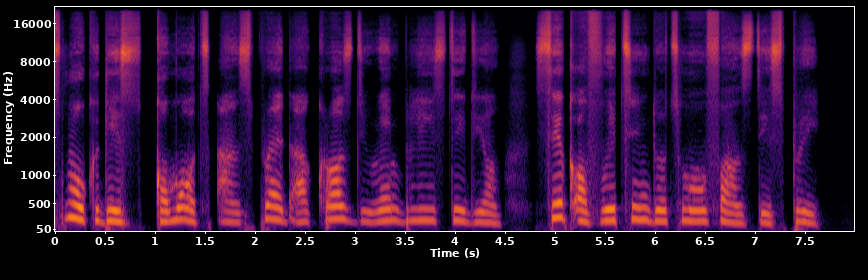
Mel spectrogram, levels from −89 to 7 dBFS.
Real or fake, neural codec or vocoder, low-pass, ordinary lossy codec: fake; autoencoder, 48 kHz, 32 numbers a frame, DAC-VAE, trained on Japanese speech; none; none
